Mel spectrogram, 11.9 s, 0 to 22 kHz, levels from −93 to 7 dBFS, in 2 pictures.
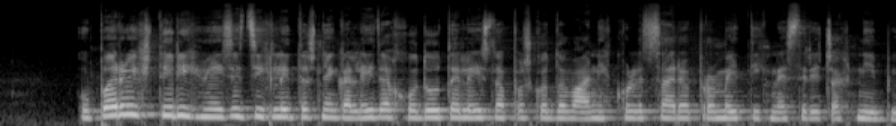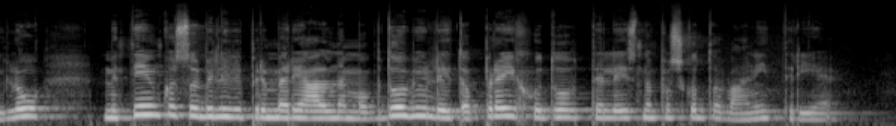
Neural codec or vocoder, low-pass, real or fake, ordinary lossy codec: none; 19.8 kHz; real; none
